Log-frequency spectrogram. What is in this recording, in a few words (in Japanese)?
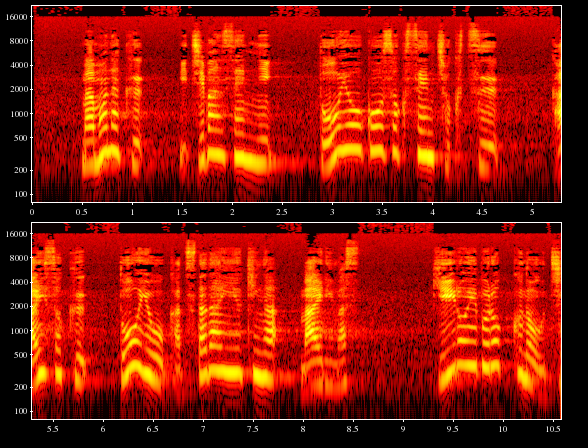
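接近放送, 女声, 両面箱型での収録です。; 放送は「快速 東葉勝田台行き」です。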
